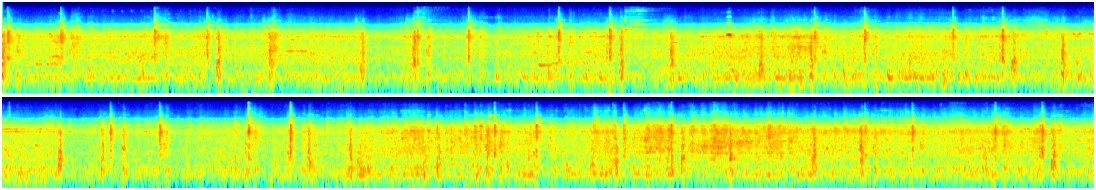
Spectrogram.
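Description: Pakistan Railways passenger coaches rolling past close by: a steady rumble of wheels on rail, with repeated sharp clacks, often in close pairs, as the wheels cross the rail joints.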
